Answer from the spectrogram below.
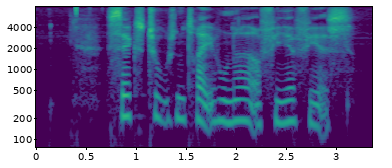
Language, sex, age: Danish, female, 64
